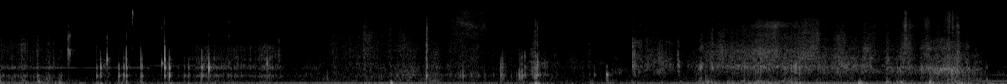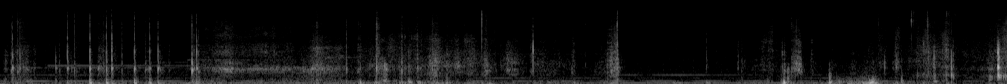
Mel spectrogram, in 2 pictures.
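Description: Fingernails tap on a book cover close to a microphone.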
